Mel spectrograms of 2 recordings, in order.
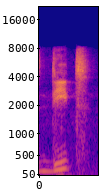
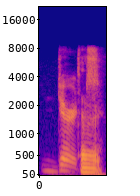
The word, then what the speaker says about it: dirt: And here you would pronounce that as DEET. Okay, this is dirt.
